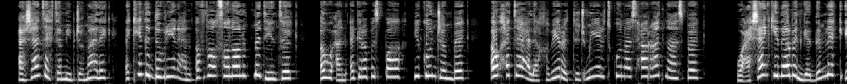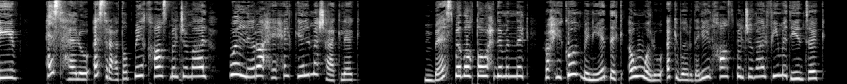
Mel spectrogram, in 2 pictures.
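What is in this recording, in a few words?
Arabic, female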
